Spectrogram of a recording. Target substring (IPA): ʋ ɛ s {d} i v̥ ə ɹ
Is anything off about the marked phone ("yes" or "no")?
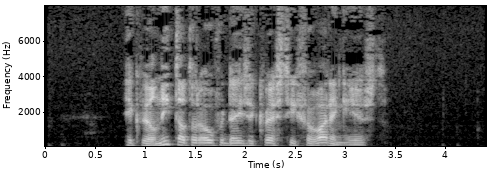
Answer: yes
